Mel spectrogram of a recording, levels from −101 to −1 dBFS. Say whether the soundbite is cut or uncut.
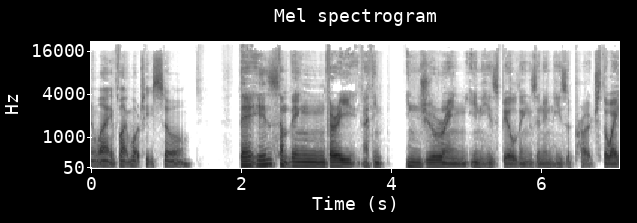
uncut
